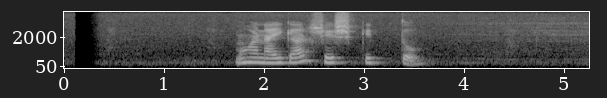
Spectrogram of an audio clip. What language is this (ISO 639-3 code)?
ben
